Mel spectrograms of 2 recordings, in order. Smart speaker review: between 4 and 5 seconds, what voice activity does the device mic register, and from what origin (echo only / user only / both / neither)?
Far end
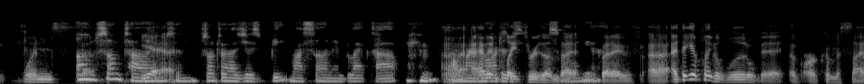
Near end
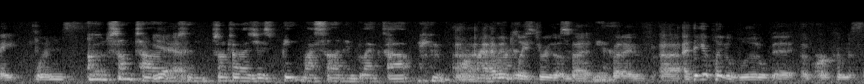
echo only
